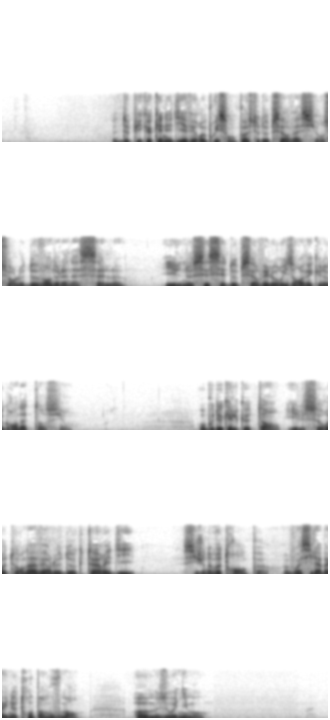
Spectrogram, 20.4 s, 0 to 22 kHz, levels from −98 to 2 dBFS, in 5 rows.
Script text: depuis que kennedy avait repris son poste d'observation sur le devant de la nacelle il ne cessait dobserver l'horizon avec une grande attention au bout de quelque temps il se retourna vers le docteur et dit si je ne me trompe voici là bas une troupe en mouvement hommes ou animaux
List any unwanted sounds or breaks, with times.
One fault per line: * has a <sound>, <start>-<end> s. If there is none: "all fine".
all fine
